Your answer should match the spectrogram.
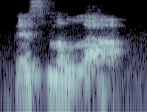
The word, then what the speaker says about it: Bismillah: Bismillah. – Okay, there's a little bit of that extra la in that H at the end.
